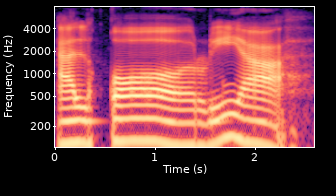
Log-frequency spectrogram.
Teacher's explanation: subtle sometimes you can hardly hear the reciters doing this but effectively you've got to have a slight ah sound right at the end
